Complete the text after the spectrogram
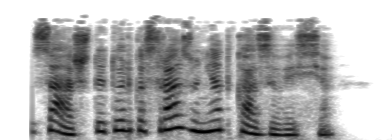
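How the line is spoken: Timid. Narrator (Russian): произнесла робко

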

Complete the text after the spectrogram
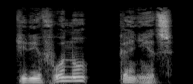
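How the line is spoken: Sad. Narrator (Russian): печально произнес Максим

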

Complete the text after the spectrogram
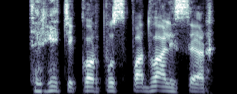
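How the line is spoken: Hurried reply. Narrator (Russian): ответил он также торопливо

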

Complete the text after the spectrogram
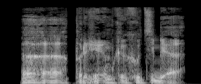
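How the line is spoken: Bald man's chuckle. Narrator (Russian): хохотнул лысый

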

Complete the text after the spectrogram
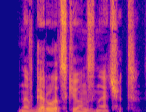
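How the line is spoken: Calm. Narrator (Russian): спокойно продолжал Роман Иванович

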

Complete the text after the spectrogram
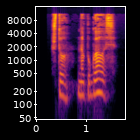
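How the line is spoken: Softened voice. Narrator (Russian): спросила она подобревшим голосом

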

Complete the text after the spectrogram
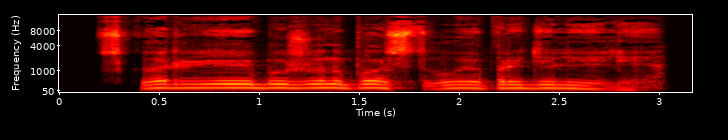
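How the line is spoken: Grumbling. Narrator (Russian): проворчал Ерыгин

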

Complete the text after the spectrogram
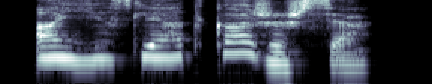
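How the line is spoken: Whisper in ear. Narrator (Russian): прошептала она мне на ухо

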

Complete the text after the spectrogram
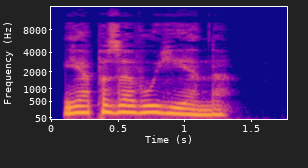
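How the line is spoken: Calm. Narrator (Russian): спокойным тоном продолжила Ан-Софи

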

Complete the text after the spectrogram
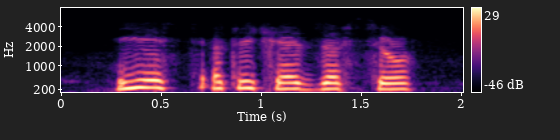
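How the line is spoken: Cheerful, lieutenant. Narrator (Russian): весело лейтенант

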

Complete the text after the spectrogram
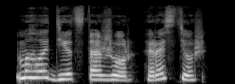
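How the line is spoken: Laughing, mock surprise. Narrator (Russian): Рассмеялась Анфиса и, изображая удивление

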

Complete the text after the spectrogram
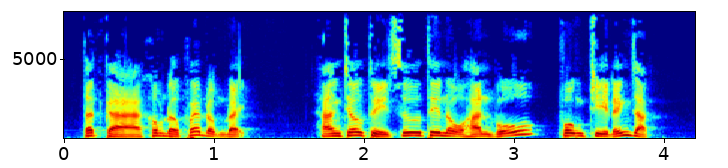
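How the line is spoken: Loud proclamation. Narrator (Vietnamese): Tá Mộc lớn tiếng nói với đám quân dưới thành

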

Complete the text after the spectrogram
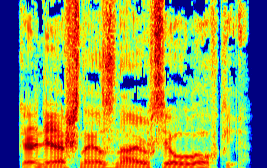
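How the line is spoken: Sour grumble. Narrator (Russian): кисло пробурчал ГМ

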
